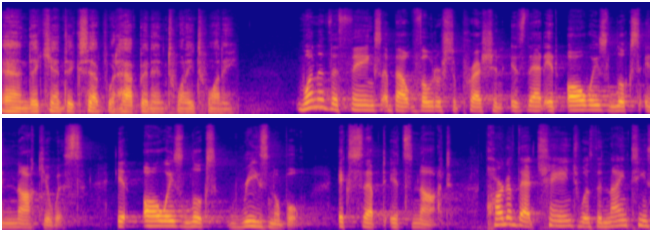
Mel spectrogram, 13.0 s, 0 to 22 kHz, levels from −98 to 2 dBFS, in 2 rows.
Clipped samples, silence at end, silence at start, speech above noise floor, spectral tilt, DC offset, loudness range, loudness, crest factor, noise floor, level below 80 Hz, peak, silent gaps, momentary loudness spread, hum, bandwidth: under 0.1%; 0 s; 0 s; 37 dB; -5.5 dB/octave; under 0.1%; 5 LU; -25 LUFS; 20 dB; -61 dBFS; -68 dBFS; -4 dBFS; none; 13 LU; none; 17 kHz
